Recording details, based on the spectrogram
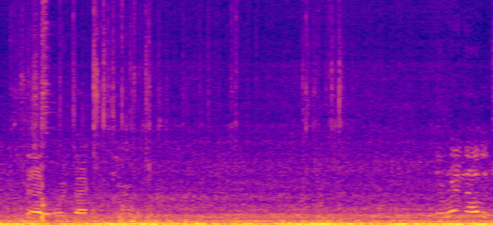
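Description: A car hums steadily along in traffic as it shifts lanes, its low engine and road rumble constant throughout, with someone talking over it.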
